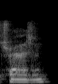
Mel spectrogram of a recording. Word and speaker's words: Trajan: I think it's Trajan, like Trojan.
